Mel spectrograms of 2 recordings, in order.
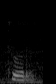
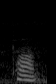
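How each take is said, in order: Both takes have the same delivery.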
